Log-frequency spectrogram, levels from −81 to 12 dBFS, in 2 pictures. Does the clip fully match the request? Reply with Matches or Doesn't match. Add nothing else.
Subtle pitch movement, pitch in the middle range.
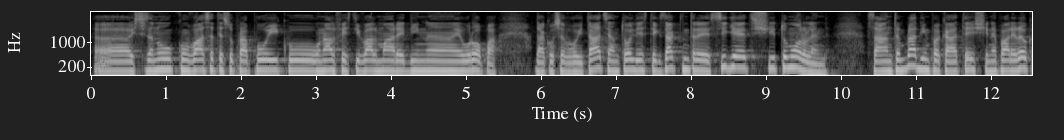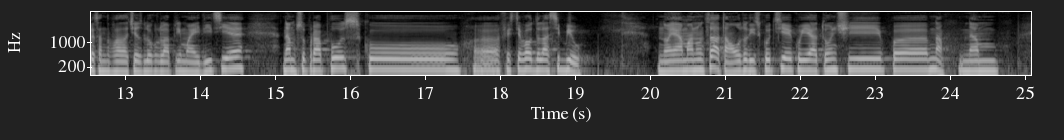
Matches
